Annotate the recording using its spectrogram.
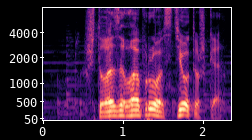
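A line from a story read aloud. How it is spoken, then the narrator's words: Snorted. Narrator (Russian): фыркнул голограмм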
